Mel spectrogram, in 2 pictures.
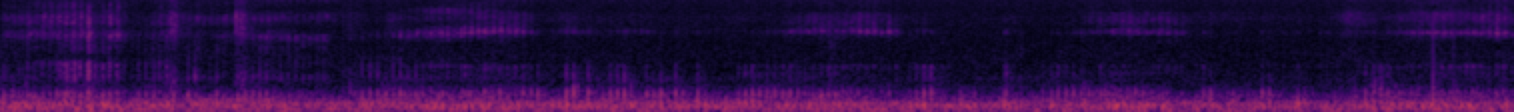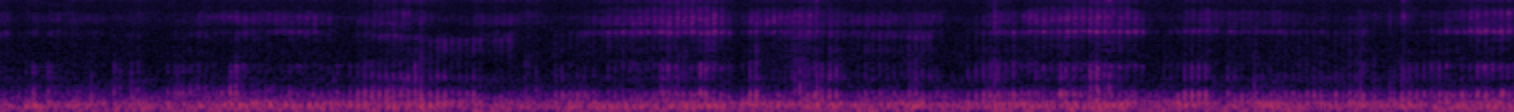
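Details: Kneading contentedly, Tacy the cat purrs in a steady low drone, rhythmic and unbroken for fifteen seconds, with soft scratchy rustles and small clicks from the kneading paws.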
